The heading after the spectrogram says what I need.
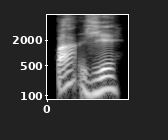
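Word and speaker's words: pajé: Por exemplo, pagé. Pagé, opa, é uma oxítona, não é? Isso, oxítona, a minha última sílaba é mais forte, pagé. Terminou em e, então põe acento.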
